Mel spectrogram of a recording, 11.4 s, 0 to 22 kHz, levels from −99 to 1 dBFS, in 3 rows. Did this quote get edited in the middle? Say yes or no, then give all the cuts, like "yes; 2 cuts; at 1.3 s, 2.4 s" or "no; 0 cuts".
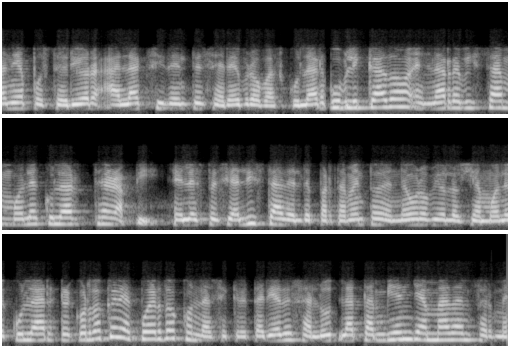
no; 0 cuts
